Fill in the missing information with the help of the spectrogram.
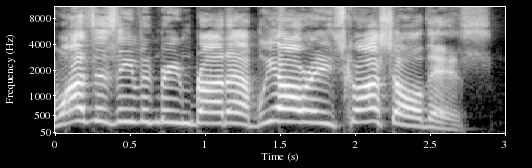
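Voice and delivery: high, loud exasperated imitation; mock exasperated Brittany. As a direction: pitch way up like she's fed up. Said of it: "And Brittany's like".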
